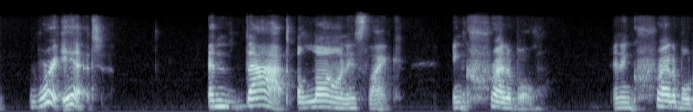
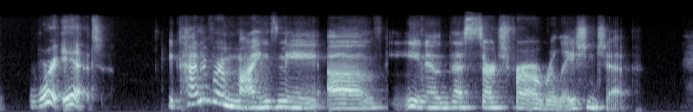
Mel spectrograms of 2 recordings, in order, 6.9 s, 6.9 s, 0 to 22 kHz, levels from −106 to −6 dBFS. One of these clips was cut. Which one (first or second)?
second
